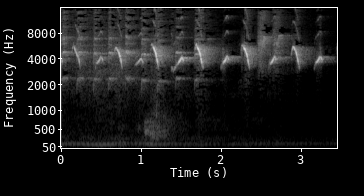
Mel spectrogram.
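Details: Chestnut-capped laughingthrush from Indonesia singing actively in the style called wiceh wiceh: high, sharp downslurred chirps repeated about twice per second, with softer intervening notes and a faint low hum underneath.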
